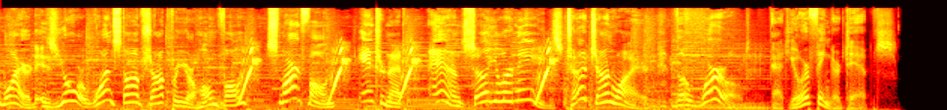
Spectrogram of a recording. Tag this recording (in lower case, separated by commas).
music, speech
